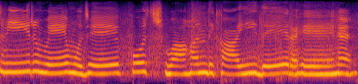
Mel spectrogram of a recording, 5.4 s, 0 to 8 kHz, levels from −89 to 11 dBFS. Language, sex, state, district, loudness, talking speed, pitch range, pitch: Hindi, female, Madhya Pradesh, Katni, -10 LUFS, 100 wpm, 260-295 Hz, 275 Hz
